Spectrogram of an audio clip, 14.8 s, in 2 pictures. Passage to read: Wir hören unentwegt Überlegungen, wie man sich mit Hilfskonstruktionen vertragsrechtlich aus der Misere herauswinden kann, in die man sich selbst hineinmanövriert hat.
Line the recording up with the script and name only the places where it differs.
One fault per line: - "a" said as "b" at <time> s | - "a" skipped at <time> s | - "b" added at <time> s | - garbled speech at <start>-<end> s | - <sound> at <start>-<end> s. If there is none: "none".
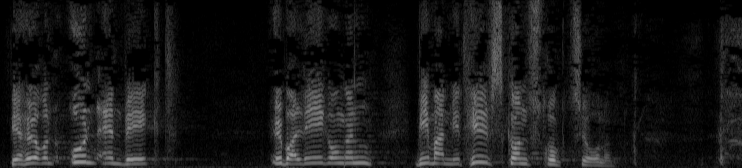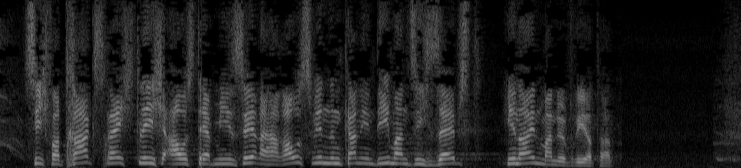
none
